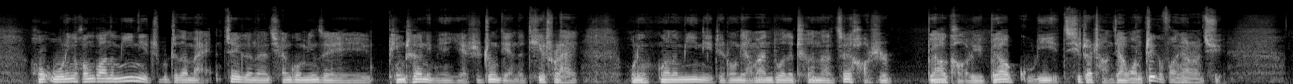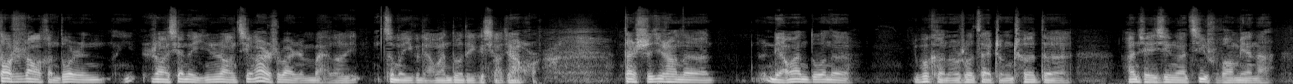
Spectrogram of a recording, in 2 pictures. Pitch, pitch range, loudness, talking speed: 105 Hz, 95-115 Hz, -17 LUFS, 305 characters per minute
